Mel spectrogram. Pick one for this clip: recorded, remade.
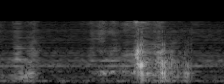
remade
